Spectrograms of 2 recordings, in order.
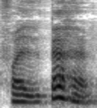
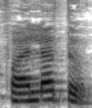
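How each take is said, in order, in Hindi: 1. इसके अंत में श्वास वाली h ध्वनि है। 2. इसके अंत में श्वास वाली h ध्वनि नहीं है। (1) "मैंने लास्ट में आहा की मात्रा लगाई तो क्या हुआ बच्चों?" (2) "लिखा था यहाँ"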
